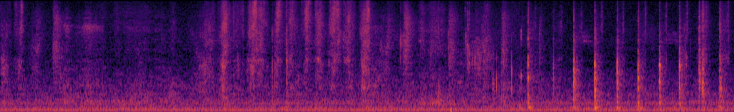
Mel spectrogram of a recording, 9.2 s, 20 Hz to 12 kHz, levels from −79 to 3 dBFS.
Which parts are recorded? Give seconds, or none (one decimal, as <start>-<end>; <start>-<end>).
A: none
